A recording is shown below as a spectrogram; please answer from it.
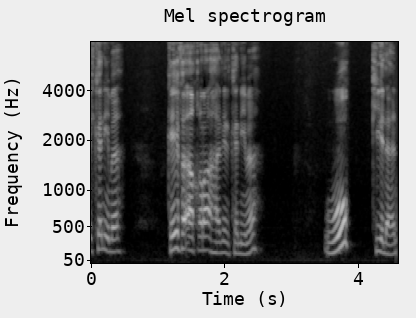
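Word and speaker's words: وُكِّلَ: كيف اقرا هذه الكلمه وكل ناتي بالواو والضم في الواو وكل بكم الذي وكل الذي وكل بضم الواو عند النطق بها حتى تبين ايضا كلمه اقراوا لي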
